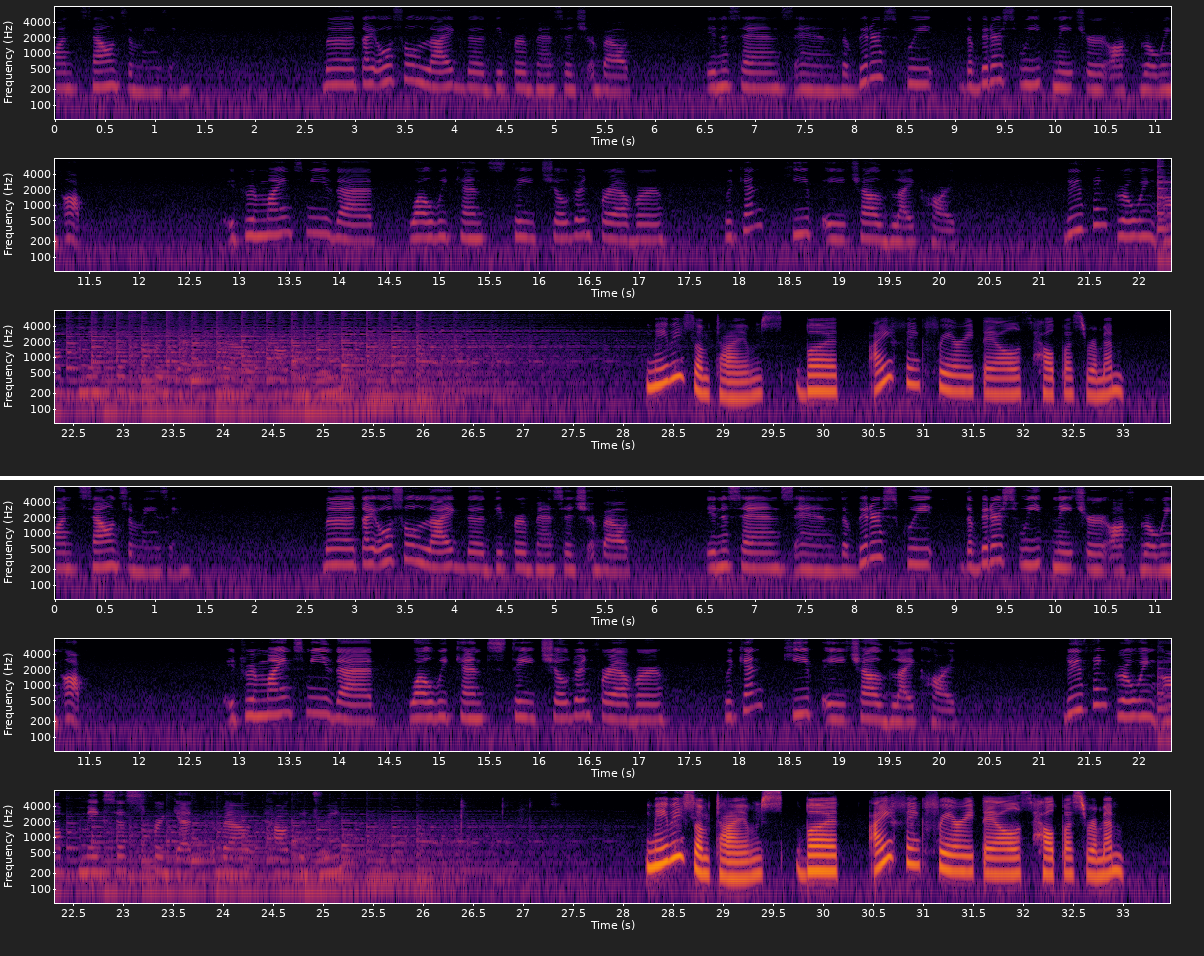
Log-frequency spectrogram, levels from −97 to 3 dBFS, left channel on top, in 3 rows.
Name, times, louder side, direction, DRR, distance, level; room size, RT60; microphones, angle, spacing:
voice 1, 0.0-1.4 2.7-5.8 6.5-11.4 12.8-14.4 14.7-17.3 17.9-20.2 21.2-25.3, right 4 dB, 75° right, 1.8 m, -50 dB
sound 1, 22.2-28.3, left 5 dB, 75° left, 1.3 m, -52 dB
voice 2, 28.2-30.1 30.5-33.0, right 7 dB, 55° right, 0.3 m, -32 dB
head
